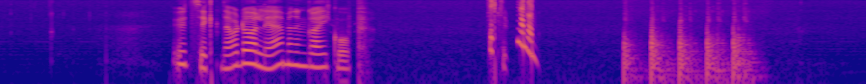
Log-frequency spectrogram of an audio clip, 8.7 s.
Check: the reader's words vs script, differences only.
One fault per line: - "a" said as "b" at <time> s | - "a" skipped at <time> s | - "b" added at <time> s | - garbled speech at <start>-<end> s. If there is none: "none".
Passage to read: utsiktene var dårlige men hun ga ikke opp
none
